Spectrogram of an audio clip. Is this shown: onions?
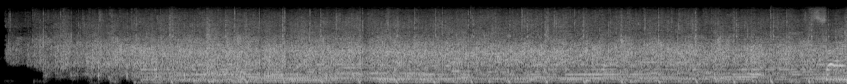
no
